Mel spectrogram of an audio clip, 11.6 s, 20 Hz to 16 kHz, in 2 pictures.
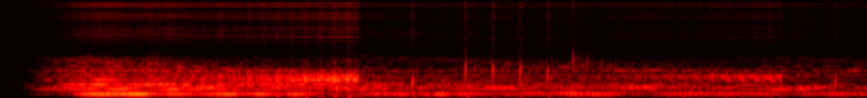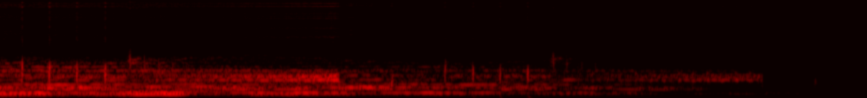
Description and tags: Echo Pad Lofi
Ran my original sample thru RC20, tweaked some knobs, added eq for the lofi touch.
I believe i Used my personal rc20 preset to give it the crunch. I followed up with this resample using my lotus echo pad.
creation, design, dream, effects, gigantic, lofi, lofisample, pad, rc20, reverb, sound, sounddesign, space, tech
